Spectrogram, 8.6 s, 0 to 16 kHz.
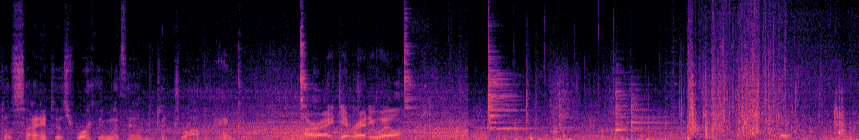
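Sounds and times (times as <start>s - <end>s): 
speech: 0.0s - 5.0s
outdoor noise: 0.0s - 8.5s
water sloshing and splashing as an underwater camera drone is lowered from a boat: 6.7s - 8.5s.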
